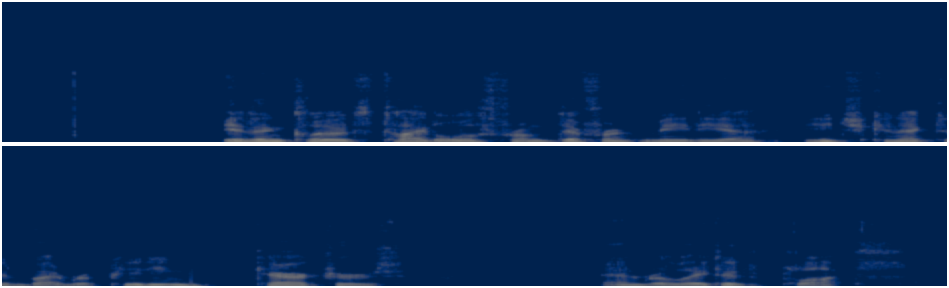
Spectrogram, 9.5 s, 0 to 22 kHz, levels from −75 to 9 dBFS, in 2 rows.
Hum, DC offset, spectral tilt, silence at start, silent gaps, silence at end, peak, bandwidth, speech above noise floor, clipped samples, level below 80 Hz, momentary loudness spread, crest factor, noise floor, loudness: none; under 0.1%; -6.5 dB/octave; 1.1 s; none; 0.25 s; -22 dBFS; 11.5 kHz; over 50 dB; under 0.1%; -72 dBFS; 10 LU; 20 dB; under -90 dBFS; -41 LUFS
